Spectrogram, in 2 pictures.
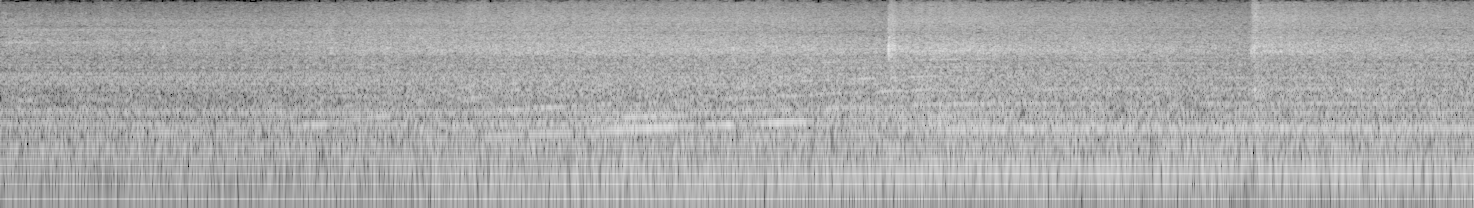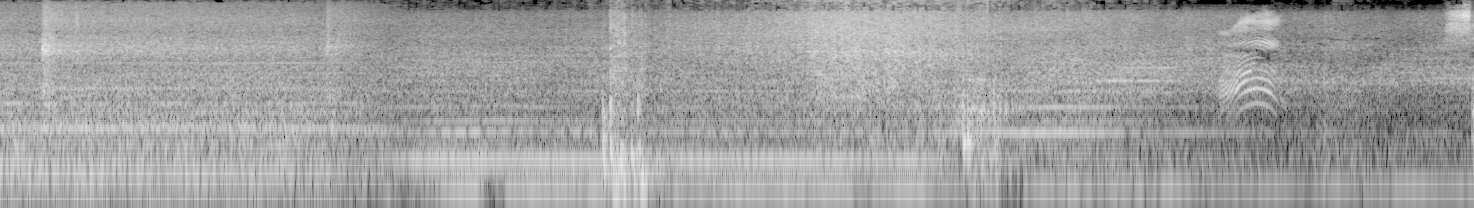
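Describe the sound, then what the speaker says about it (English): A concrete pump truck runs steadily as it pumps concrete through a long hose, a droning engine with rhythmic mechanical knocks under it, while people talk nearby. "second truck pumping this gray goodness"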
